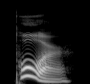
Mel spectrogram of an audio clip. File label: "pour", English; 3000 words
